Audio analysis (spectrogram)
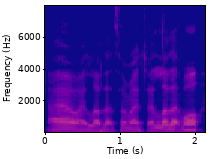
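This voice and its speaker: A woman's voice: sits low, little pitch movement, normal speed, clear, resonant tone. A woman hosting a conversational podcast interview in an effusive, agreeable manner. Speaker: podcast host.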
